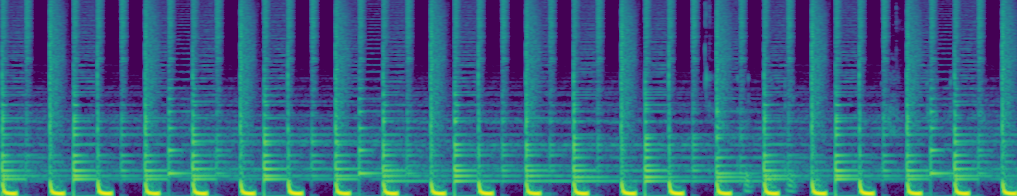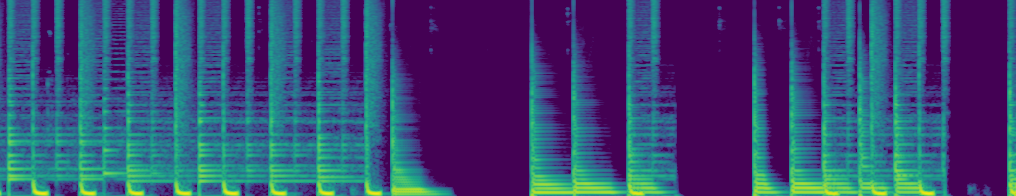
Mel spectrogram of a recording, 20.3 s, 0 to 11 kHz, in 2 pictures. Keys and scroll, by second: 13.6 space, 13.9 c, 16.3 space, 18.2 space.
